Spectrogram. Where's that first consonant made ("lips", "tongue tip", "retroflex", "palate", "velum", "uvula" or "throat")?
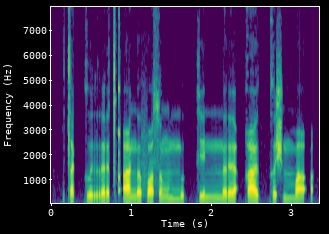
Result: tongue tip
